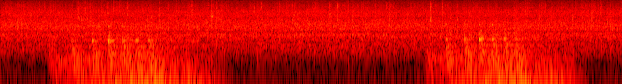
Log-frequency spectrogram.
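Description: Steady rain in the horror game Corpse Party Zero, broken by two deep rolling thunder rumbles that swell and fade a few seconds apart, loud and close with no voices.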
